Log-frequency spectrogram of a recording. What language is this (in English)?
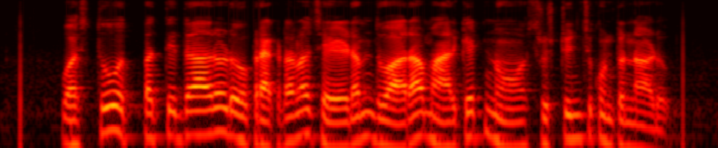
Telugu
